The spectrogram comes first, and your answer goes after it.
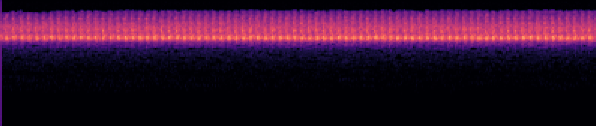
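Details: Continuous shrill grasshopper chirring, quick regular pulses at a high, unchanging pitch running throughout, with no music or other sounds.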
